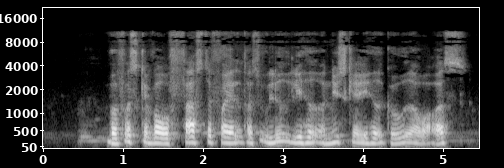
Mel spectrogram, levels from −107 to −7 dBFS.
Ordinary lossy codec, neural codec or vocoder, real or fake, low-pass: MP3, 64 kbps; none; real; 10.8 kHz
